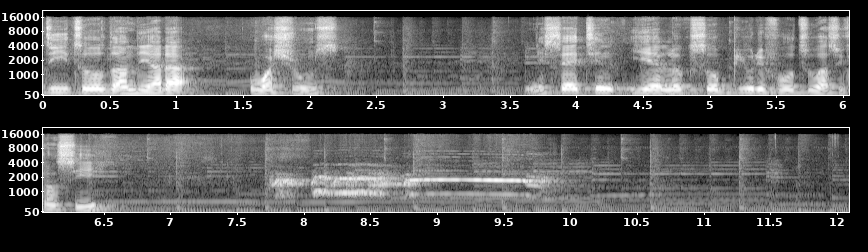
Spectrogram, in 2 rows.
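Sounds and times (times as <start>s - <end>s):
background music: 0.0s - 12.0s
rooster crowing: 7.7s - 11.1s.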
